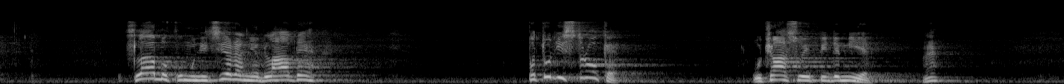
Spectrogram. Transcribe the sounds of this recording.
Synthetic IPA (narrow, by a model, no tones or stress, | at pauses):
slaːbɔkɔmunit̪siːɾanjɛʋlaːd̪ɛ | pat̪uːd̪ist̪ɾoːkɛ̰ | ut͡ʃaːsuɛpid̪ɛmijɛ̰nɛ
